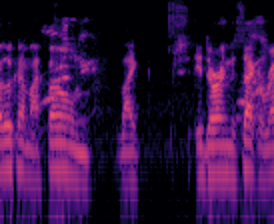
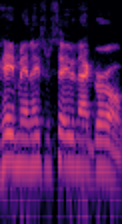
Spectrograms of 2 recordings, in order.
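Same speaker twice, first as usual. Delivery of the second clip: sarcastic, pretend-grateful tone; 4 semitones higher than usual. Telling of meeting the ref after the fight, retelling sarcastic thanks. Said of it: "I was being completely sarcastic".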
